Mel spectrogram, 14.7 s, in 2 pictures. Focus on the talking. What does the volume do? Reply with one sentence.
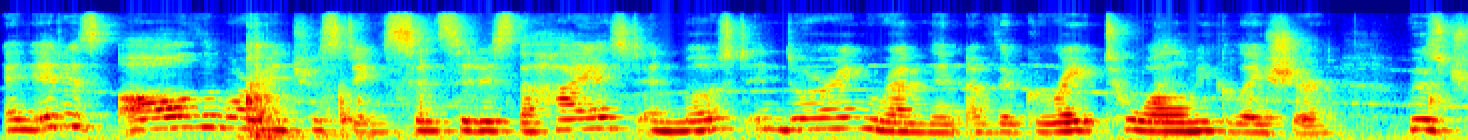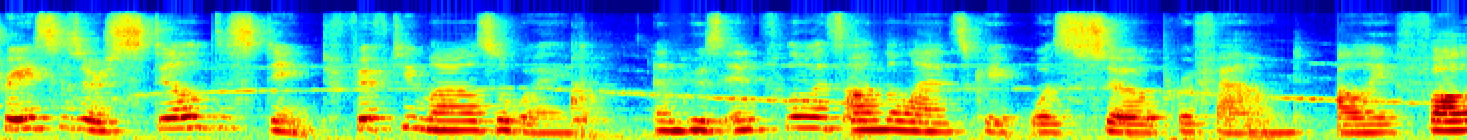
The loudness of the talking stays about the same.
